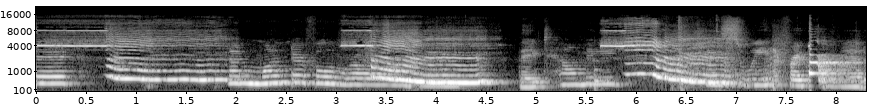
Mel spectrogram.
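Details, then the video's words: A 10-year-old female Curly-Coated Retriever, a pet, singing indoors as part of her nightly repertoire to "Till There Was You": long, wavering, sliding howls that rise and fall in pitch, mixed with a person singing along. "the singing dog - Curly-Coated Retriever"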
